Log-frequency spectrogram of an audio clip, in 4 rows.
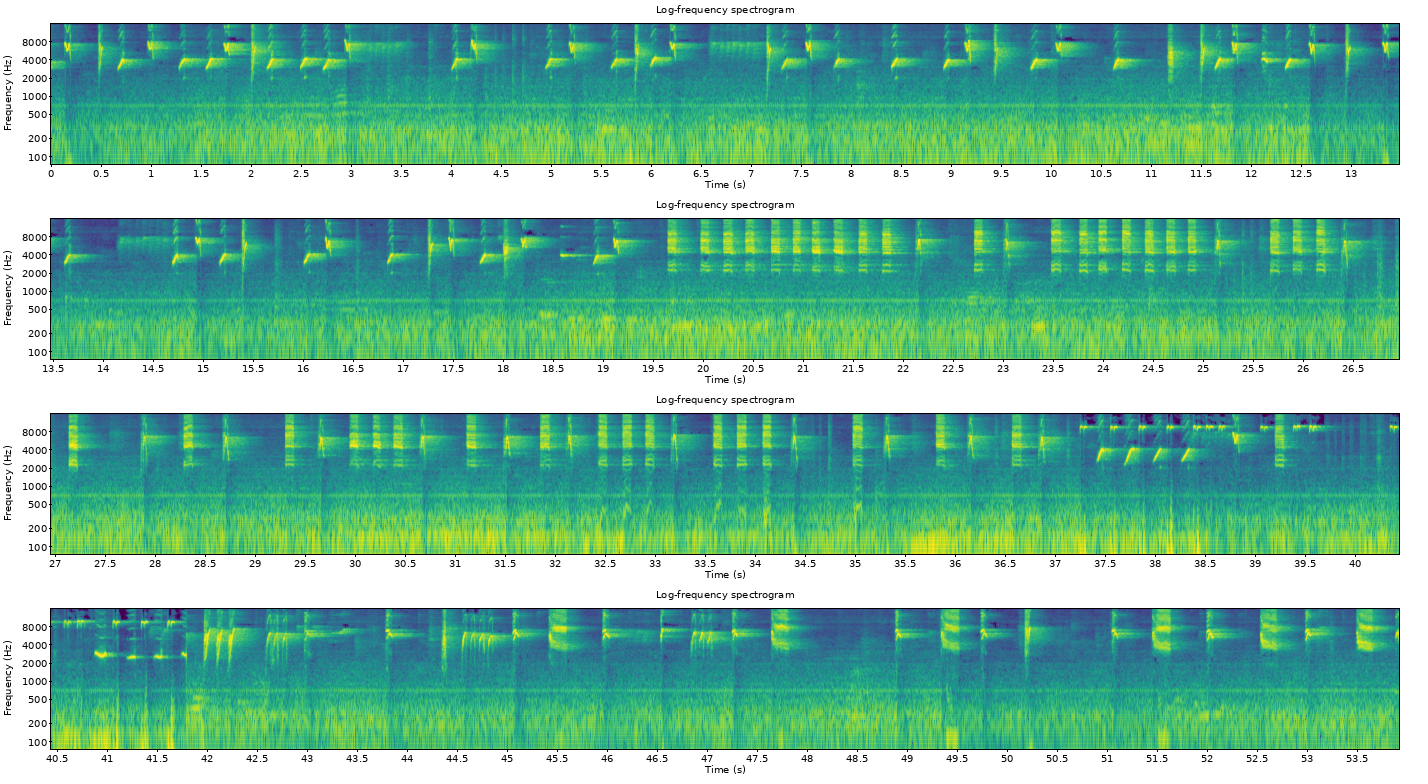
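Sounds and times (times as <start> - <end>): bird chirping and trilling: 0.0 - 48.1, 48.8 - 53.9.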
